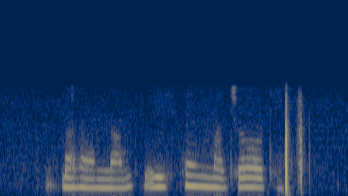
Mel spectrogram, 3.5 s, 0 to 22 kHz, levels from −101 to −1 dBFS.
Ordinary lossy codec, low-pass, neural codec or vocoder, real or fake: Opus, 16 kbps; 3.6 kHz; none; real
